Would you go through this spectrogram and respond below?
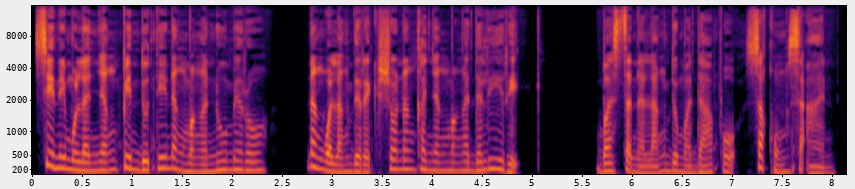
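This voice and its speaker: Filipino lady reading a dramatic audiobook story, lowish voice, really dry recording. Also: normal speed, warm tone, no echo. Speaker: audiobook narrator. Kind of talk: scripted dramatic story narration.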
